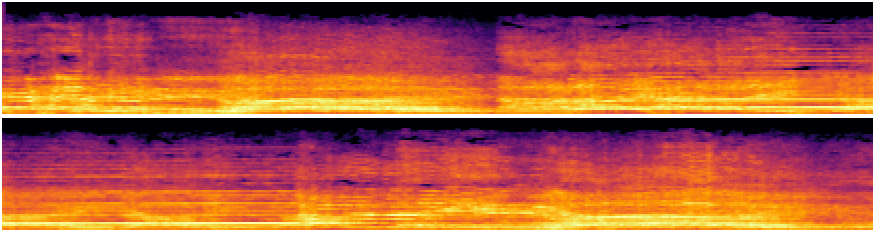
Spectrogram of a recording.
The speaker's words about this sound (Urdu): کیسے لگاتے ہیں نعرہ حیدری؟ لگاتے ہیں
